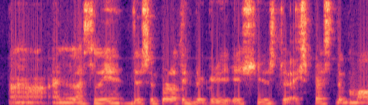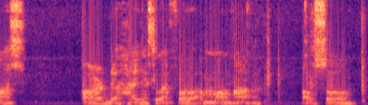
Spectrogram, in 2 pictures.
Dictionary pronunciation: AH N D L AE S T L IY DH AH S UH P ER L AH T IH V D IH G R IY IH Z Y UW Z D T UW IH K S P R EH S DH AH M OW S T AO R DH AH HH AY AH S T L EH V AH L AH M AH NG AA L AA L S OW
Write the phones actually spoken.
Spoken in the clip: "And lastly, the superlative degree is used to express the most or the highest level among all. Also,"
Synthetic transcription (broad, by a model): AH N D L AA S T L IY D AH S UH P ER AH T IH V D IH G R IY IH S Y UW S T UW IH K S P R EH S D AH M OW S T AO R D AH HH AY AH S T L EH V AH L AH M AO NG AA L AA L S OW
